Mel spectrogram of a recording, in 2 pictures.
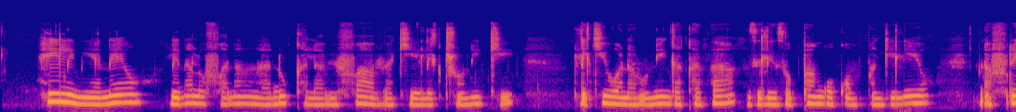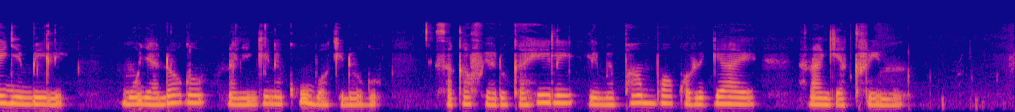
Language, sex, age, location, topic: Swahili, female, 25-35, Mombasa, government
